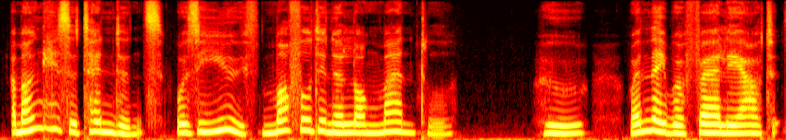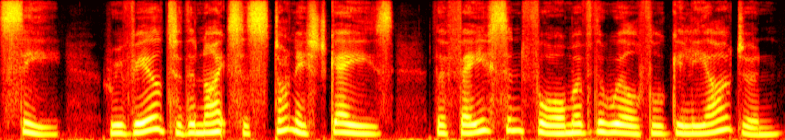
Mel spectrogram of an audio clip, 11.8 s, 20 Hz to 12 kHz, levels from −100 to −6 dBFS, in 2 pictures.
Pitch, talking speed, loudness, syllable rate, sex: 210 Hz, 170 wpm, -19 LUFS, 4.9 syllables/s, female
